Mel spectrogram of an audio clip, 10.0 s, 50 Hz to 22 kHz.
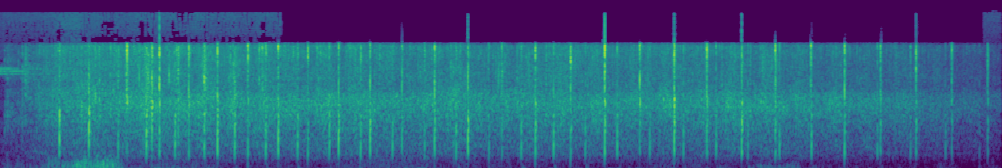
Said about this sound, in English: The evening began with a minute's applause for club legend Peter Gelson. 516 games between 1960 and 1975, and fondly remembered by countless Bees fans.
